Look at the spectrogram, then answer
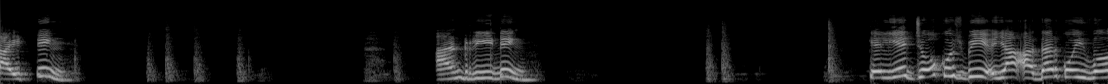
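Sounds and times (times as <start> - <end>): pen tapping on writing board: 1.5 - 2.6, 7.0 - 7.4.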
